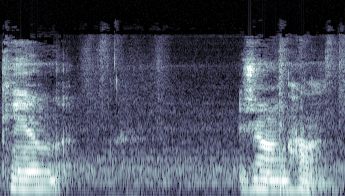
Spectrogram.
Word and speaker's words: Kim Jonghyun: Blessings to Kim Jong-hyun. That's how you say it. Now, I'm not the best pronunciator here.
